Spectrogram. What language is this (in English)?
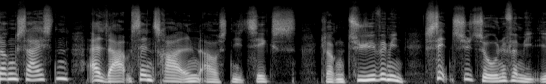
Danish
